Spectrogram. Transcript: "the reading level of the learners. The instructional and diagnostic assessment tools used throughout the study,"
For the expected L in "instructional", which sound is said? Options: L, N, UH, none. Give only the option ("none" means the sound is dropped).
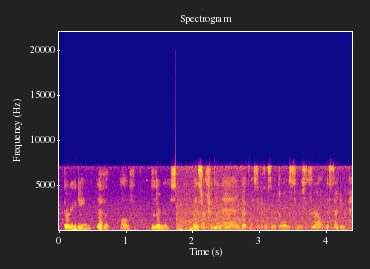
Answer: N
